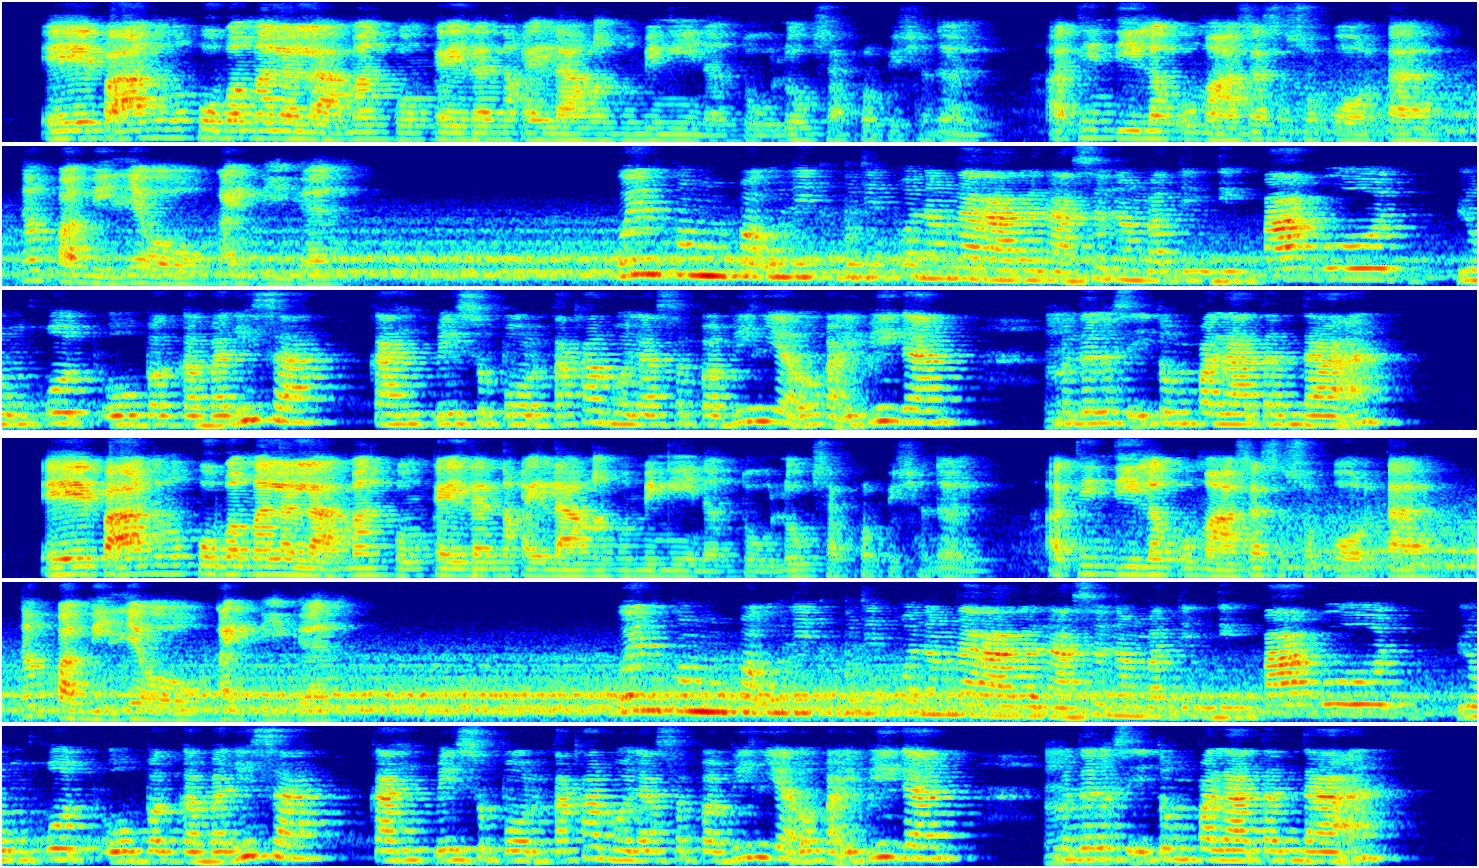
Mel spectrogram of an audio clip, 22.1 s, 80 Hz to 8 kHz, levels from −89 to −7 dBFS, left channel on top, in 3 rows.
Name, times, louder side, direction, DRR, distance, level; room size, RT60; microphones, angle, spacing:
voice 1, 0.2-4.2 4.4-4.9 5.2-7.2 7.5-9.1 20.0-20.3, right 2 dB, 40° right, 0 dB, 0.7 m, -28 dB
sound 1, 5.5-16.0, right 5 dB, 60° right, 0.3 m, -36 dB
voice 2, 10.4-14.3 14.7-16.3 16.6-19.5 20.0-21.6, equal, 5° left, -7 dB, 0.7 m, -26 dB
2.6 x 2.2 x 2.6 m, 0.38 s
head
